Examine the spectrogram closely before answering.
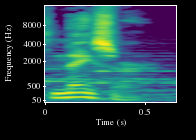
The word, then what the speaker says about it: Nacer: the oozing gilly village its former name in the 19th century was nacer this pronunciation is similar to nicer a village that the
